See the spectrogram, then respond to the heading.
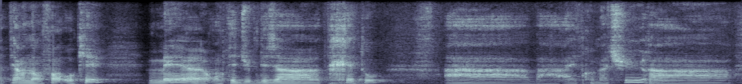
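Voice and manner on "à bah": ordinary talk, nothing marked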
